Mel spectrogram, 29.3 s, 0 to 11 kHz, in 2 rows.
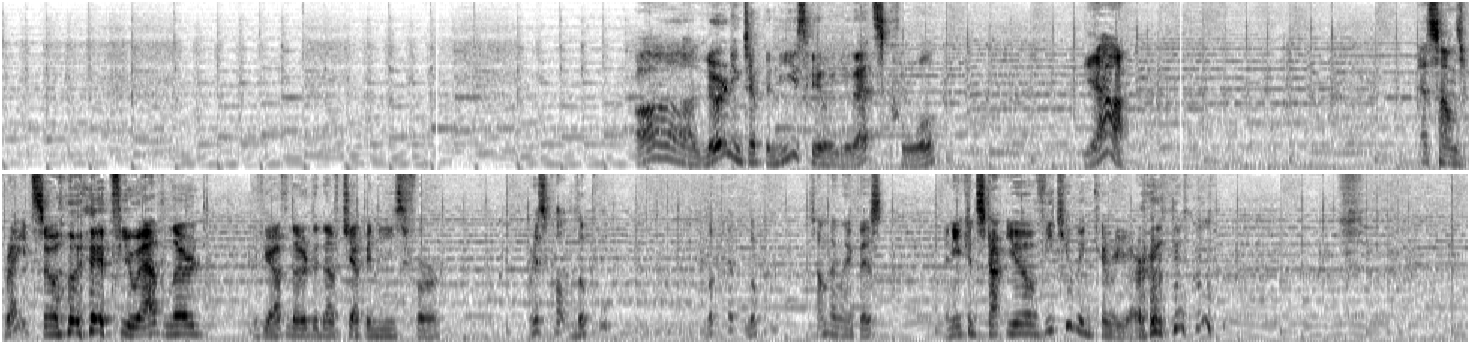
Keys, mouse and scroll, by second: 4.4 click, 9.8 click, 13.6 click, 15.3 middle click, 15.4-18.6 drag, 23.0-27.7 drag, 28.6-29.3 drag.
